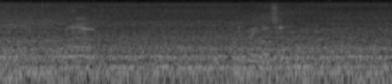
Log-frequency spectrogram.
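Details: York furnace blower after a DIY blower motor replacement: a steady, even airflow rumble with no knocking, rattle or vibration. The new motor runs smooth and quiet and the whole unit no longer vibrates.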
